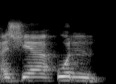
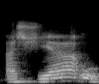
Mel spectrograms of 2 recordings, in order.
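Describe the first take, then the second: First: The word ends with an added n sound. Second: The word ends on a plain vowel, no n. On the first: The speaker calls it wrong. "Boleh nggak kita baca asya'un? ... Tidak boleh" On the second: The speaker calls it right. "Nggak boleh tanwin"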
